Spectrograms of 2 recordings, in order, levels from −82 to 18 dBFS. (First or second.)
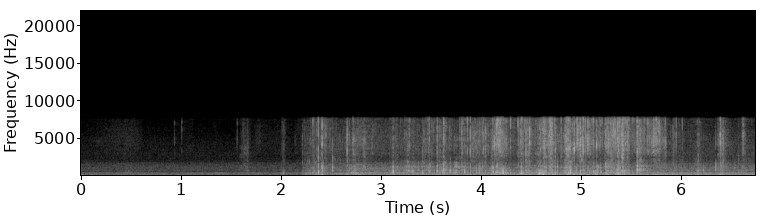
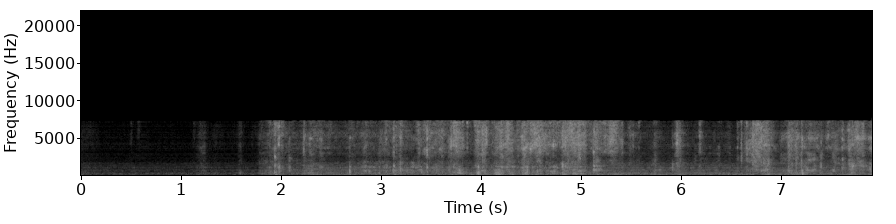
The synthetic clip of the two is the second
